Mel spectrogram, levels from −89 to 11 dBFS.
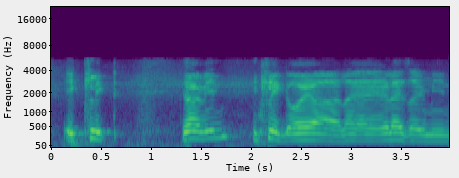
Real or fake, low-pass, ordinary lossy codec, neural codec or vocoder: real; 5.4 kHz; Opus, 64 kbps; none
